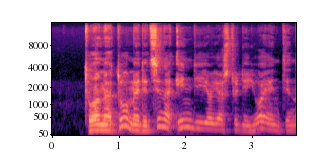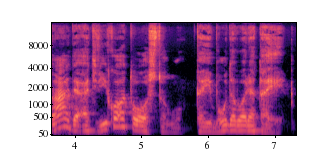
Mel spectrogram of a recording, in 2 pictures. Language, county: Lithuanian, Kaunas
